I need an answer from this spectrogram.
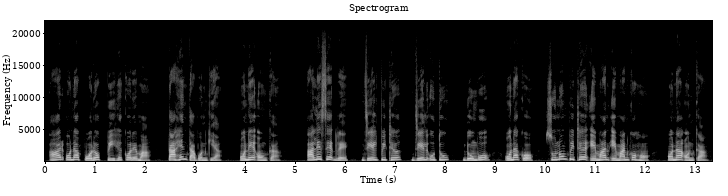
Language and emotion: Santali, neutral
